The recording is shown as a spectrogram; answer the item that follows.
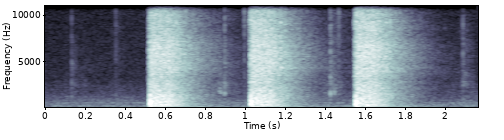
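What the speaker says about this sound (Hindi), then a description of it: "तो आपने देखा किस प्रकार से इसने फायरिंग किया है" A Beretta Mod 84 FS CO2 blowback BB air pistol firing three sharp, loud shots in quick, even succession about half a second apart, each a crisp snap with a short decaying tail, close and without talk.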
